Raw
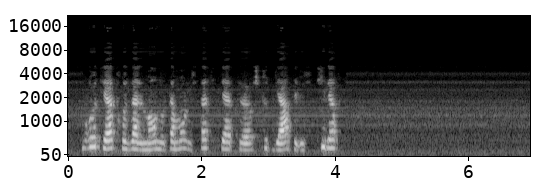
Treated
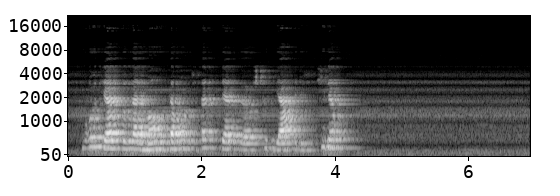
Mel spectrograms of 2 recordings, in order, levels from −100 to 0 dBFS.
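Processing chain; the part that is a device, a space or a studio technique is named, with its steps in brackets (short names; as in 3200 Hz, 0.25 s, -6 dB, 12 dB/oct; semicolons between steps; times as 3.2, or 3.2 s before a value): microphone above a desk (comb 1.6 ms, depth 77%; reverb RT60 0.45 s, pre-delay 64 ms, DRR 2 dB); 1.1–1.79 fifteen-band EQ 160 Hz +9 dB, 630 Hz +8 dB, 2500 Hz +5 dB; feedback echo 63 ms, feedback 56%, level -12 dB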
